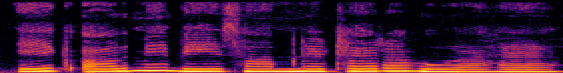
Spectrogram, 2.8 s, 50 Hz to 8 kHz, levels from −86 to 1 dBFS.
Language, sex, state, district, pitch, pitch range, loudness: Hindi, female, Delhi, New Delhi, 265 Hz, 255-280 Hz, -10 LUFS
